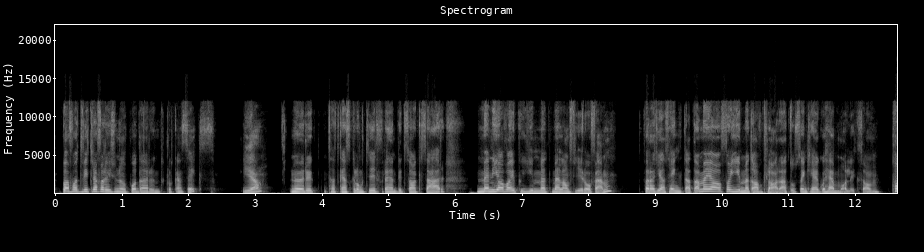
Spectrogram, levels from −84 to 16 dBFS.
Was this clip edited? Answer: no; 0 cuts

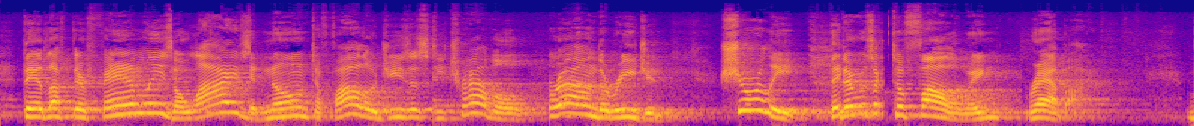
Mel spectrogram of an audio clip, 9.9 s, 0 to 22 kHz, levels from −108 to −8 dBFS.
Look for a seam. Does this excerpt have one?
yes; 7 cuts; at 1.4 s, 2.1 s, 3.6 s, 4.6 s, 7.0 s, 7.4 s, 8.5 s

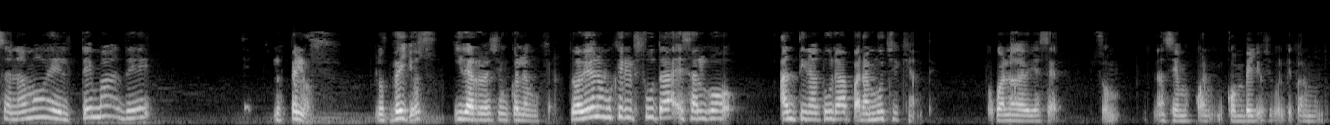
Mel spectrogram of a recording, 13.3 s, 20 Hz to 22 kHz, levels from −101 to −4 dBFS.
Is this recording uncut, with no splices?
no; 2 cuts; at 4.4 s, 5.6 s

